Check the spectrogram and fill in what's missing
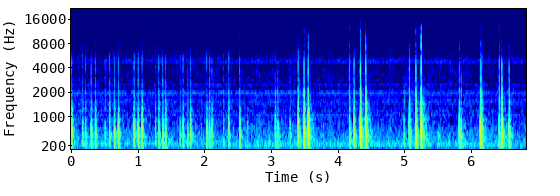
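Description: Fingernails of one hand tap quickly on a large solid wooden tabletop, producing about two dozen short, dry clicks in small irregular bursts. The taps are quiet and midrange-centered, with a bright tick on the louder ones and almost no ring, over a faint steady hiss.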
